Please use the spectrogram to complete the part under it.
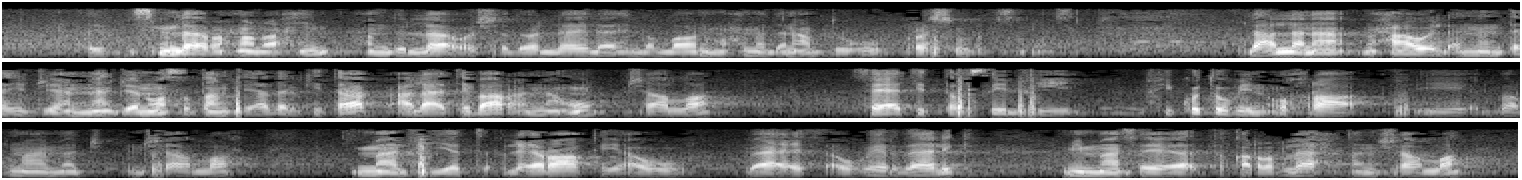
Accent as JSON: {"language": "Arabic", "country": "Sudan", "said": "زي الحلو مر عندنا في السودان"}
